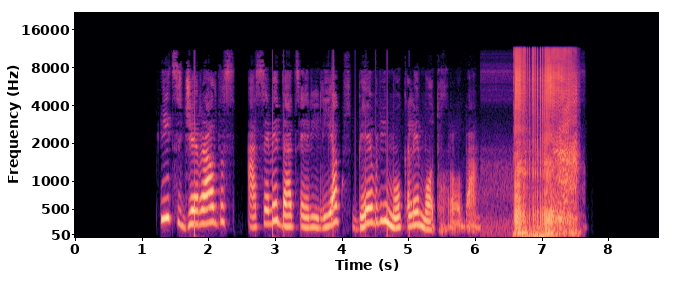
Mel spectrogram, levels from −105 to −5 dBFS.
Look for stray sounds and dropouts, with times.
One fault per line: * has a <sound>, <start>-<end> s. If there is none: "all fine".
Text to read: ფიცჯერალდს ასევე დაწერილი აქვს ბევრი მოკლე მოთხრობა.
* has a squeak, 6.6-7.6 s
